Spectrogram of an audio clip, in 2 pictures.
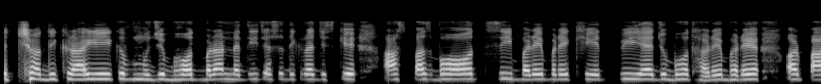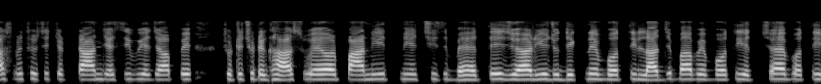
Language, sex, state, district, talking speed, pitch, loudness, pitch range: Hindi, female, Bihar, Purnia, 225 wpm, 235 Hz, -16 LUFS, 225-245 Hz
